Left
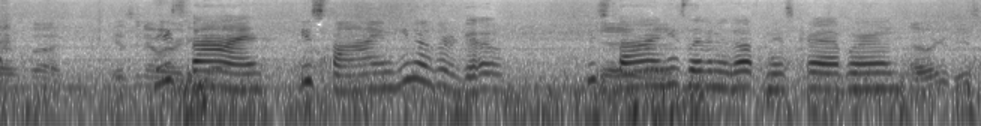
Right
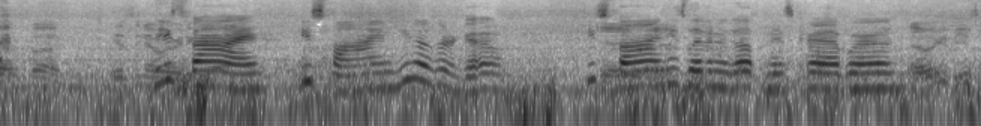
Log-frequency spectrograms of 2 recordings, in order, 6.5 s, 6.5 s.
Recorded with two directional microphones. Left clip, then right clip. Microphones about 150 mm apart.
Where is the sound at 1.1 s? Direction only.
25° left (ahead or behind).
